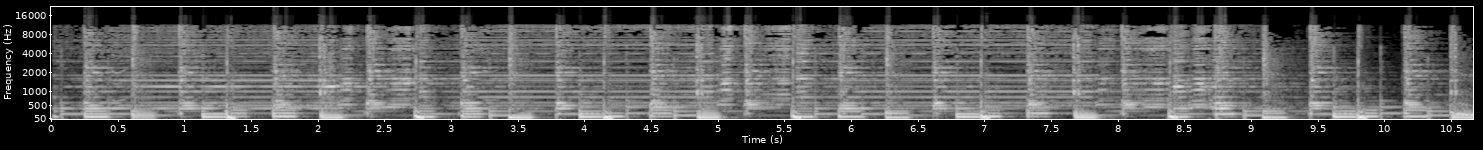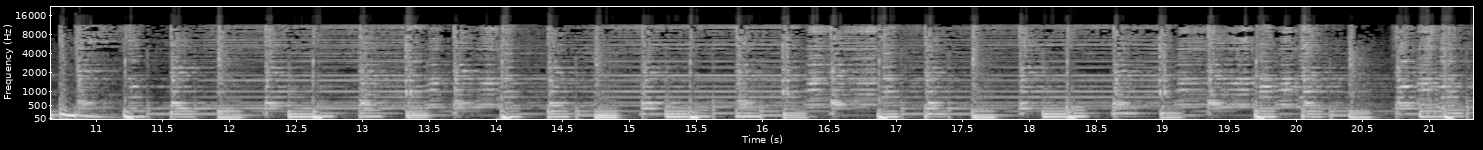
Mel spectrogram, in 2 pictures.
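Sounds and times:
banjo background music ringtone: 0.0 - 21.3.

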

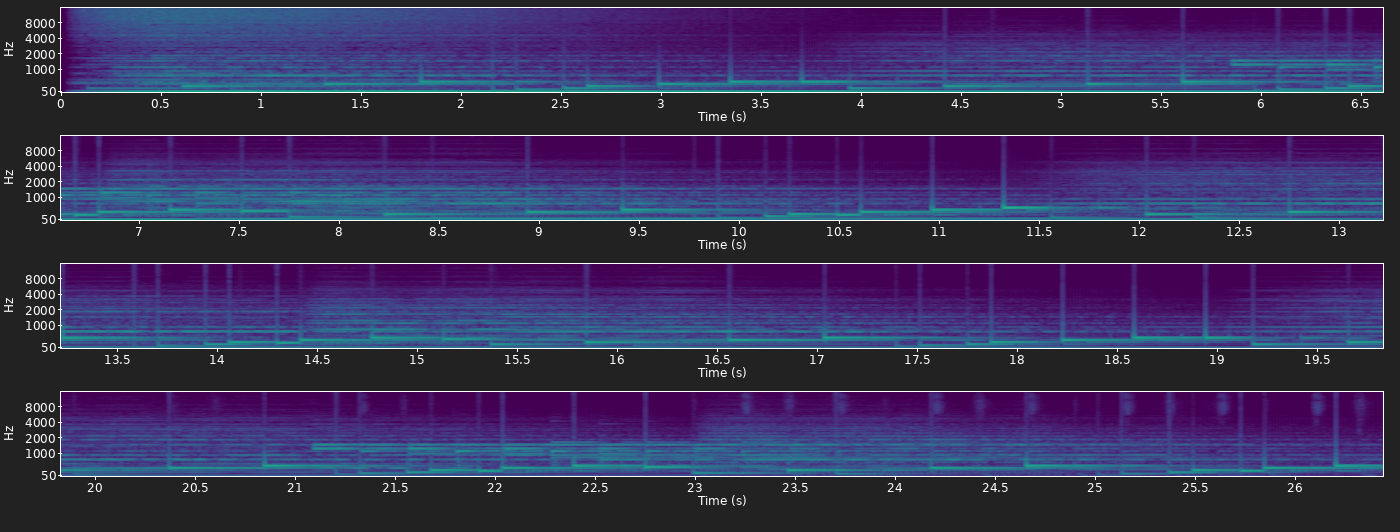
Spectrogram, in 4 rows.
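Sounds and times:
chillout instrumental ringtone: 0.1 - 26.4.

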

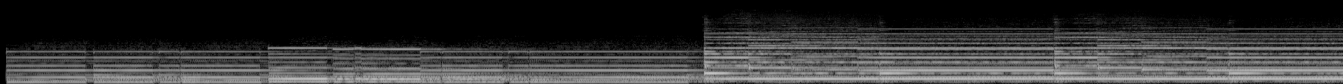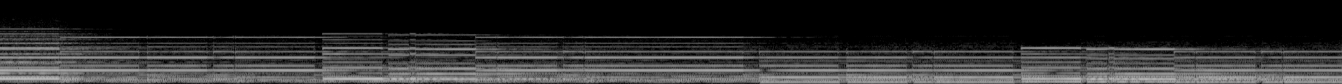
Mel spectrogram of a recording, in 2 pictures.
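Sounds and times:
sad music ringtone: 0.1 - 26.8.

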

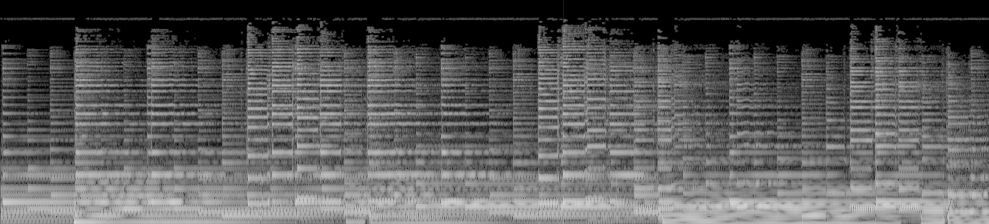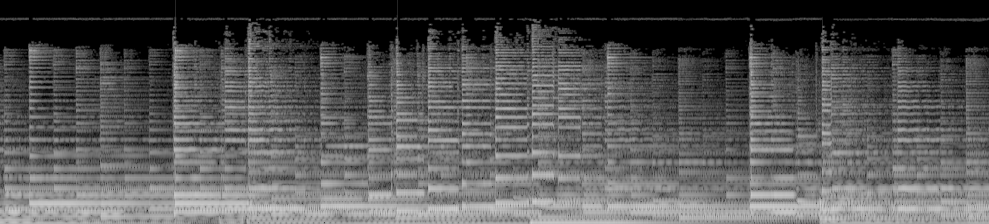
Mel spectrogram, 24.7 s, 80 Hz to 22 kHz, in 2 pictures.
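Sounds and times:
peaceful love background music ringtone: 0.0 - 24.7.

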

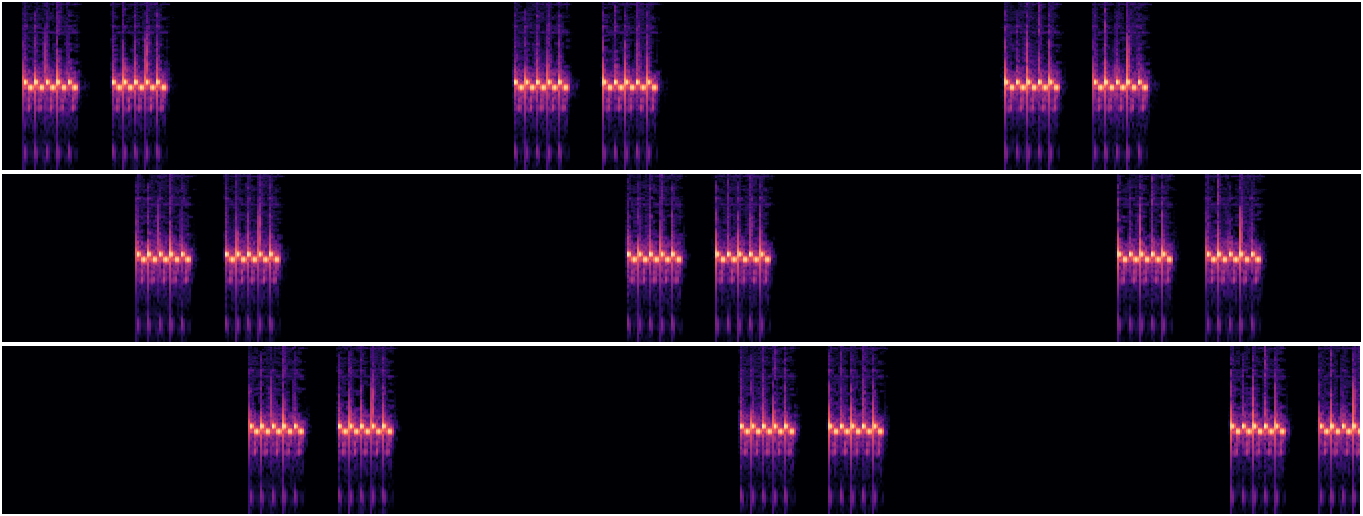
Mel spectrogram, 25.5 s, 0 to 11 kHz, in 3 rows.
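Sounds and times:
Nokia phone ringtone: 0.2 - 1.1, 3.2 - 4.2, 6.3 - 7.2, 9.4 - 10.3, 12.4 - 13.3, 15.5 - 16.4, 18.6 - 19.5, 21.6 - 22.6, 24.7 - 25.4.

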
